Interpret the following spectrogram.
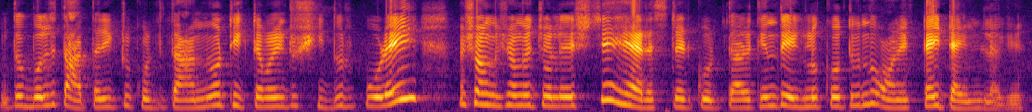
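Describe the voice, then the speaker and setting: A woman's voice: a little high, rapid-fire, darkish tone, dull audio, a little hiss or hum. A young woman, a mother chatting casually to her vlog viewers at home with lots of fillers. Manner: chatty, many fillers, baby talk to her child.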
